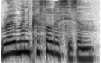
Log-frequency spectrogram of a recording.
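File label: "roman catholicism", English, British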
